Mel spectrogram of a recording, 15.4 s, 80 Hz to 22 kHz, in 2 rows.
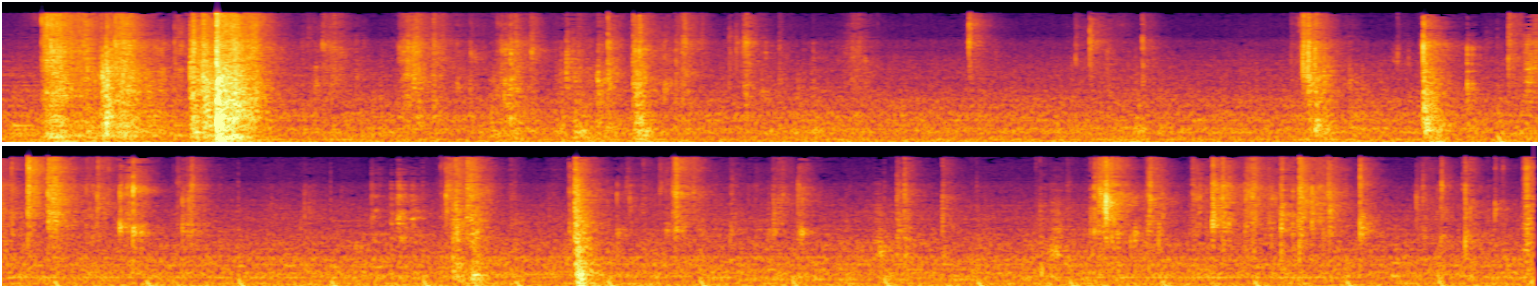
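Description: Blue painter's tape being peeled off a plastic Epson EcoTank ET-8550 printer, with a loud rip in the first second. After that come scattered clicks and crackles from tape and plastic panels being handled.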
